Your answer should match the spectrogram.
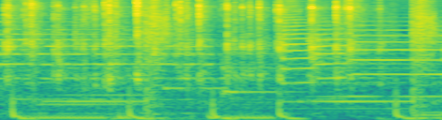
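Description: Keys on a computer keyboard typed in a quick run of keystrokes, over background music with a steady beat.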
